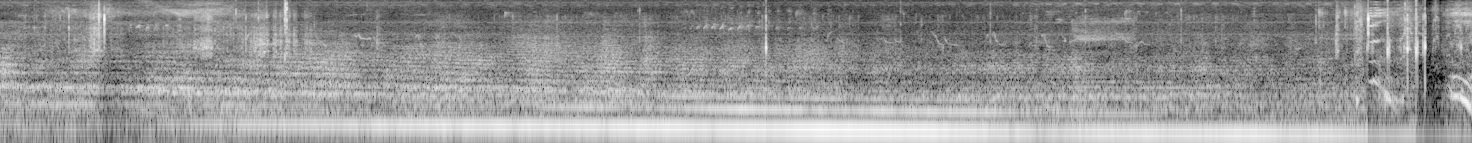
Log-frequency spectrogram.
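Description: A fishing reel's spool whirs as a line is cast out, slowly dropping in pitch as it winds down.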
